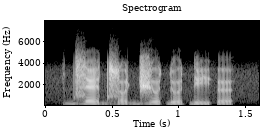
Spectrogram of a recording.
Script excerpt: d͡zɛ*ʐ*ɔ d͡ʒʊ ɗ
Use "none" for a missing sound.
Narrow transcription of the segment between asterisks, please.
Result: d͡z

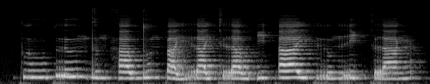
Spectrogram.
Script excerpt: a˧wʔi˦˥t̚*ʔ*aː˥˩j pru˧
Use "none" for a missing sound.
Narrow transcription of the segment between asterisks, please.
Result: ʔ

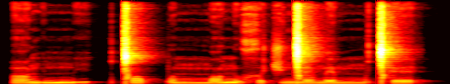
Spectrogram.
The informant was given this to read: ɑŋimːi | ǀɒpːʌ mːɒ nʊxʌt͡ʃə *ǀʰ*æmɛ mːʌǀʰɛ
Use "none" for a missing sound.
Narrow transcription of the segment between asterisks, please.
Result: ŋ͡ǀ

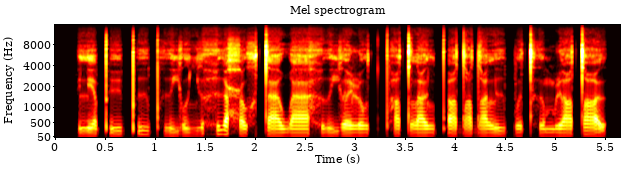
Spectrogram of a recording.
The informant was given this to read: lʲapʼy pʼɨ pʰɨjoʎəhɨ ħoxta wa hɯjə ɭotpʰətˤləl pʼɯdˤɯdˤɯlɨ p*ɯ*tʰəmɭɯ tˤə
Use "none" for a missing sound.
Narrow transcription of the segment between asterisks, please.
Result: ə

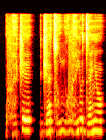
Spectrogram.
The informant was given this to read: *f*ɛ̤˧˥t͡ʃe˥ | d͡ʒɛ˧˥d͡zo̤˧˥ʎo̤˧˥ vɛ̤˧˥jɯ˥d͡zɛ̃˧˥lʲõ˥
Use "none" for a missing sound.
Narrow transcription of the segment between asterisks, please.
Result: f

